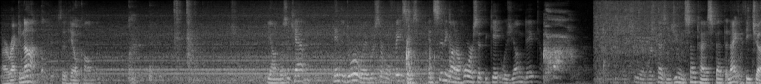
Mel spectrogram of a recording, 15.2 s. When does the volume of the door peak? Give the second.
8 s.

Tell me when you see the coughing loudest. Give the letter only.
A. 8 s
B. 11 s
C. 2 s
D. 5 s
B.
